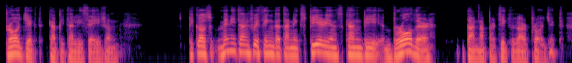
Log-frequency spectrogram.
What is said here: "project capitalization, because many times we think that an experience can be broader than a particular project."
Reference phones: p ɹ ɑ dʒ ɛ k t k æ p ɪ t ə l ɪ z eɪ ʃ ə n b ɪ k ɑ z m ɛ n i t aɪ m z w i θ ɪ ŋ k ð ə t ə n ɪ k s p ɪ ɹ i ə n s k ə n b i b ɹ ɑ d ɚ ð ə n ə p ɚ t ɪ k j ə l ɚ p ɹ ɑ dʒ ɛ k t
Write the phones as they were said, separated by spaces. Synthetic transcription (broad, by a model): p ɹ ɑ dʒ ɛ k t k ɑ p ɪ t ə l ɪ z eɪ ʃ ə n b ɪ k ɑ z m ɛ n i t aɪ m s w i θ ɪ ŋ k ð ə t ə n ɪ k s p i ɹ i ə n s k ə n b i b ɹ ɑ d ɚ ð ə n ə p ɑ t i k j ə l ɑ p ɹ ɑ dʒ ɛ k t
